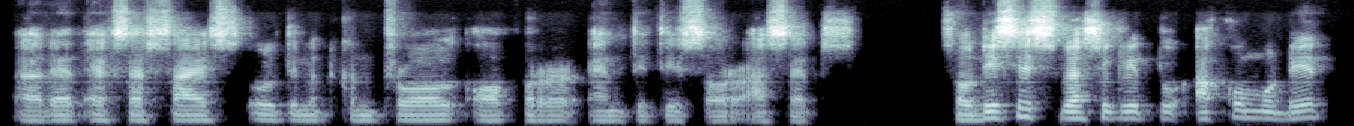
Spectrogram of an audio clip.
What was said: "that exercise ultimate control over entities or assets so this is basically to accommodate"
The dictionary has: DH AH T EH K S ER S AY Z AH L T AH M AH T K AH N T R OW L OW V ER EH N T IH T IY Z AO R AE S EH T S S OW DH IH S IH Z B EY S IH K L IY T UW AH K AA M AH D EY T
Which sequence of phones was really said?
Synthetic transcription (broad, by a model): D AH T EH K S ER S AY S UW L T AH M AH T K AH N T R OW L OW F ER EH N T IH T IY S AO R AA S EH T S S OW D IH S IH S B EY S IH K L IY T UW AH K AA M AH D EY T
